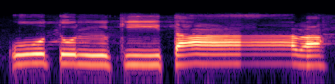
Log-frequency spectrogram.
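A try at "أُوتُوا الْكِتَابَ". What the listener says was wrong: উতে টান হবে না, পেশের বাম পাশে যজমালা ওয়াও। এই যে আমরা পড়তেছি যে হামজায় টান হবে, এটা এটা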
